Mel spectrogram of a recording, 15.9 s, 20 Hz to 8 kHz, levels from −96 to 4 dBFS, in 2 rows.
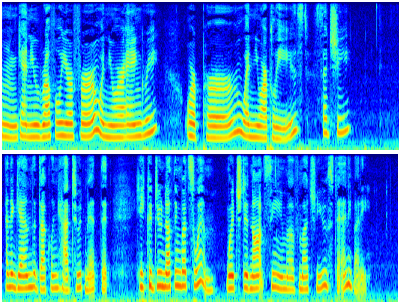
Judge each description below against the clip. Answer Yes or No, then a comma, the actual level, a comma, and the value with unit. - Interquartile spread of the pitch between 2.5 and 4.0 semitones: Yes, average, 3.0 semitones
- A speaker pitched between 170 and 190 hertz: No, high, 215 Hz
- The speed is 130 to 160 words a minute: Yes, average, 150 wpm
